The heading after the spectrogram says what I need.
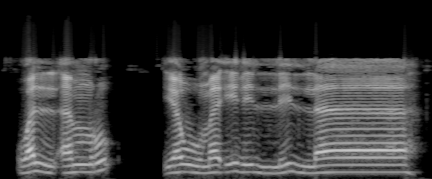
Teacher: را کو موٹا کرنا ہے اور لمبا نہیں کرنا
